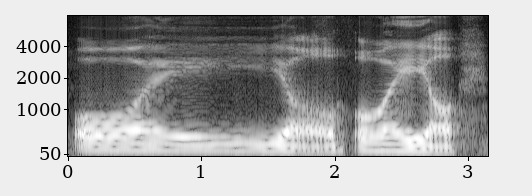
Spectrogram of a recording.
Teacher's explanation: it's probably moving from an O to an e to a ya to a schwa to an L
